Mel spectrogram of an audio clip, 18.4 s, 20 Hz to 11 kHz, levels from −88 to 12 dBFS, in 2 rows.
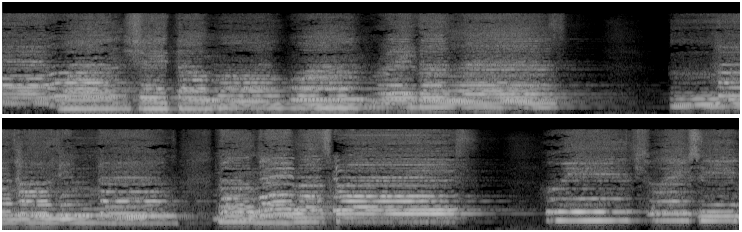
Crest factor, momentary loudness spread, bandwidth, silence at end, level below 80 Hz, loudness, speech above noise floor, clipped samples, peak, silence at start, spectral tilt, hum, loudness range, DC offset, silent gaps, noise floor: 16 dB; 10 LU; 8.4 kHz; 0 s; -52 dBFS; -22 LUFS; 42 dB; under 0.1%; -6 dBFS; 0 s; -5.5 dB/octave; none; 6 LU; under 0.1%; none; -64 dBFS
